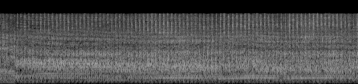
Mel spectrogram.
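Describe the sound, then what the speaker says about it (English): A lawn mower cuts a hilly backyard, its engine a loud, close, steady drone that runs unbroken from start to finish with no talking. "Out here mowing the yard."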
